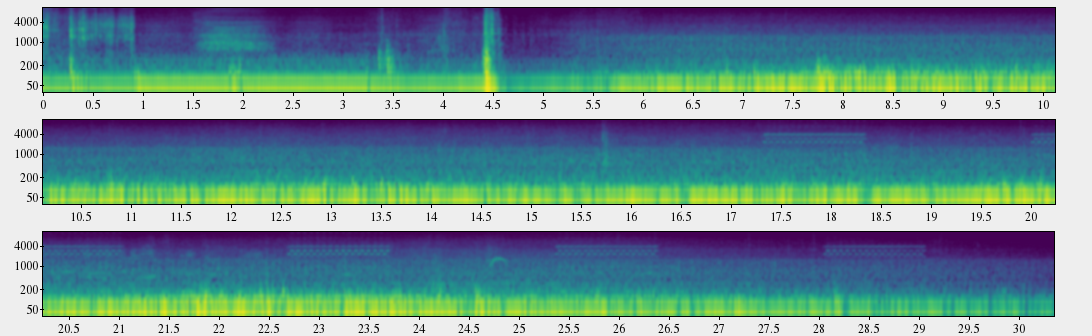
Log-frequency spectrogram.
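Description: Car driving, heard from inside the cabin: a steady low rumble of engine and road noise. In the second half an electronic warning chime beeps about every three seconds, five times. Before the car sound, a few seconds of handling noise end in one sharp knock.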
